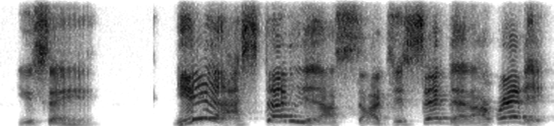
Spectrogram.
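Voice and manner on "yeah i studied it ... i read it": very high-pitched mock indignation; imitating someone offended at being questioned; indignant comeback. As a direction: protest in a squeaky high voice.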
